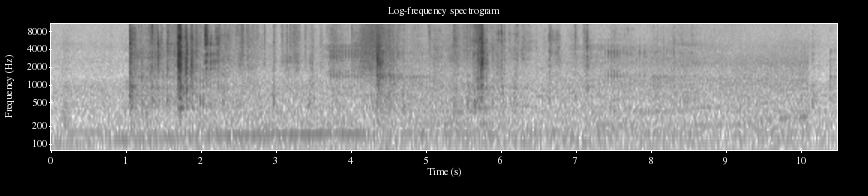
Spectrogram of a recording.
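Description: Papers rustle and a drawer knocks softly close by.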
